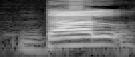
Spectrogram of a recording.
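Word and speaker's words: دال: জিহ্বার আগা সামনের উপরের দুই দাঁতের গোড়ার সঙ্গে এবং হালকা মাড়ির সামনে লাগাইয়া দাল হরফ উচ্চারণ হবে বা তার মাকাম উচ্চারণের স্থান।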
